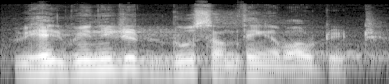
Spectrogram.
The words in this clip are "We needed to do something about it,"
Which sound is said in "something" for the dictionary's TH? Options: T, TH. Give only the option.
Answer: T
